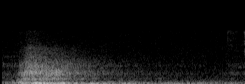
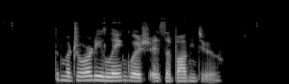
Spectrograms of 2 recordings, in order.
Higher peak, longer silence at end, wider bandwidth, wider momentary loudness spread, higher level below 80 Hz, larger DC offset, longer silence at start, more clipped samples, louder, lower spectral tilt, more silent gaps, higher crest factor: second, -14 dBFS vs -6 dBFS; second, 0 s vs 0.7 s; second, 5.2 kHz vs 9.4 kHz; first, 20 LU vs 15 LU; first, -32 dBFS vs -66 dBFS; neither; second, 0 s vs 0.55 s; neither; second, -32 LUFS vs -22 LUFS; first, -7.5 dB/octave vs -6 dB/octave; neither; about the same, 18 dB vs 18 dB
